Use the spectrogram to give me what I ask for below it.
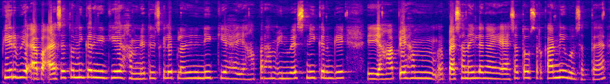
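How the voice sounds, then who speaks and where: A young woman with a Chhattisgarh Hindi accent and a somewhat high voice teaches an exam-prep class. She explains patiently and often checks that her listeners are following. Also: fairly even intonation, quick pace, few pauses, mellow. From India. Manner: explains patiently with everyday examples, fillers and check-ins.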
